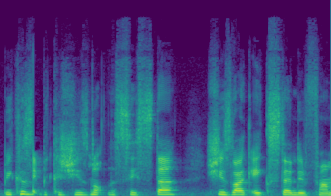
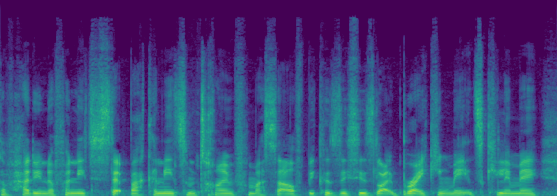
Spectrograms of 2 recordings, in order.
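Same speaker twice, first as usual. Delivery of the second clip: soft, subdued confession; acted weariness; 3 semitones lower, 6 dB quieter than usual. Joyce is talking to her mum, acted quiet weariness. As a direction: play someone worn down, quietly admitting it.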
